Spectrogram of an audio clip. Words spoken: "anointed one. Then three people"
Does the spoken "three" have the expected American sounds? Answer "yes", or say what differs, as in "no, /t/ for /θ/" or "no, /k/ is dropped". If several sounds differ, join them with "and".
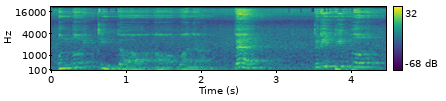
no, /t/ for /θ/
